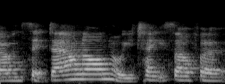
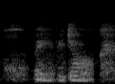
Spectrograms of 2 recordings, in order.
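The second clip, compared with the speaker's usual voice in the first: put-on much softer, cooing baby talk; tender baby talk; 12 dB quieter than usual. Shown as a demonstration. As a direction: coo at the dog as if holding a baby duck. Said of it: "Like this, yeah?".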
